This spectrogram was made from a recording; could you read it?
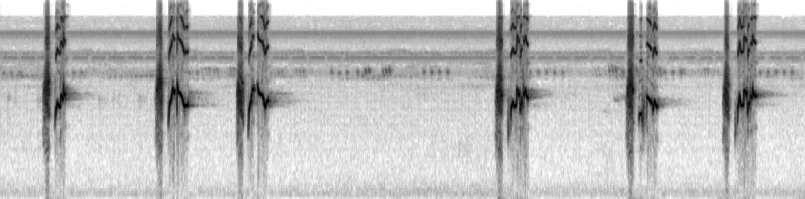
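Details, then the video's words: Masteran recording of a sooty-headed bulbul: six short bursts of sharp chirping notes in irregular bursts, some doubled, separated by silent gaps, against faint continuous high tones. "kicau masteran burung kutilang"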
